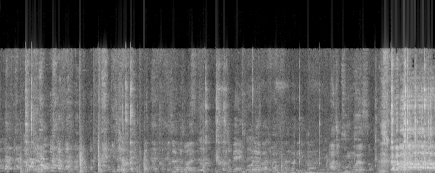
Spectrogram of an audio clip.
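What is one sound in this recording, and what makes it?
A woman laughs and talks with animation close by.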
